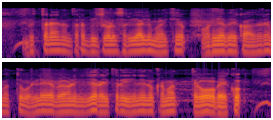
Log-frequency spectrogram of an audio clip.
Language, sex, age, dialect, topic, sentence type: Kannada, male, 51-55, Central, agriculture, question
